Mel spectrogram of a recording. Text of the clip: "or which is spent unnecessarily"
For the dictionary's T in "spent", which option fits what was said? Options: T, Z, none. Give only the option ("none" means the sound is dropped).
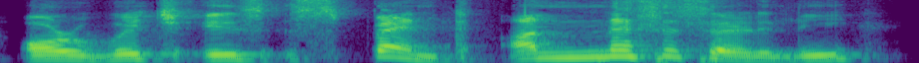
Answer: T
